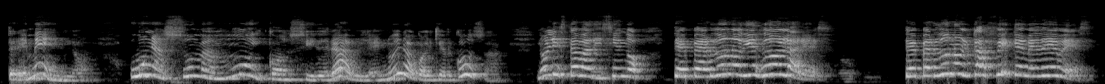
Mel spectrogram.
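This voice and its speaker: A woman preacher giving an expressive sermon and putting questions to the congregation. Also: sits high, reverberant.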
